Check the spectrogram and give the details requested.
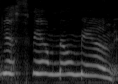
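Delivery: put-on very high, slow, meek little-creature voice. Retelling being quiet at a salon: imitating own meek and mild voice. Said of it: "meek and mild little creature".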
